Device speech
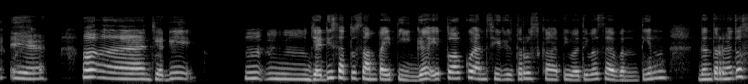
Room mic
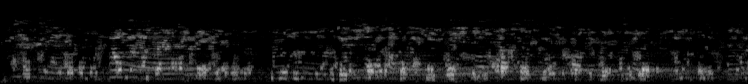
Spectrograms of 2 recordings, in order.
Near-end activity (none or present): none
